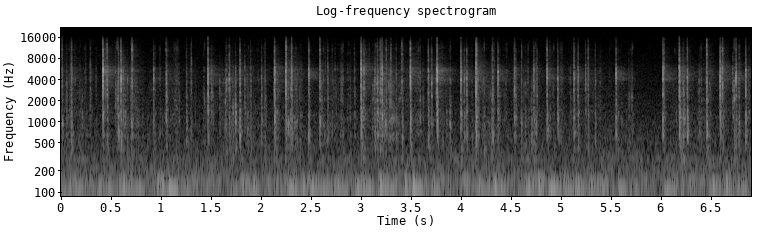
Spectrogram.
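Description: Fingertips with long painted nails rapidly press the keys of a full-size black plastic computer keyboard resting on a white fur rug. A fast, uneven stream of sharp, bright, clicky taps stops dead after each strike, over a faint steady low hum.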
